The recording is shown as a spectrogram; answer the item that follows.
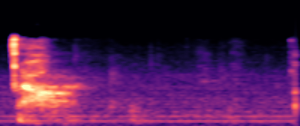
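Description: A man's short breathy exhale, without voice, lasting about half a second and fading, then near silence with a faint low hum.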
